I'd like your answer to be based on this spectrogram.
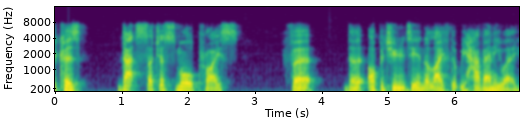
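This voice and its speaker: Pausing long and often, a man with an English accent speaks with ordinary pitch variation. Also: medium pitch for a man, fairly slow pace. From England. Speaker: drifting YouTuber. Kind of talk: casual chat. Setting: video call.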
